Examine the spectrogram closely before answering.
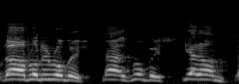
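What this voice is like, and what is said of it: Whingeing complainer character voice. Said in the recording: “Every time I do that voice... That's what I'm doing an impression of. A good chunk of those people on those forums... whingers”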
